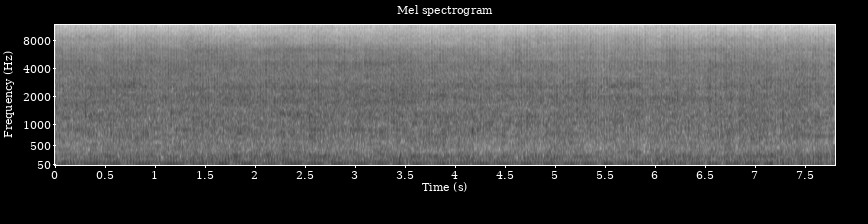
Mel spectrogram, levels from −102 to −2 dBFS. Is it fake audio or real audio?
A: fake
